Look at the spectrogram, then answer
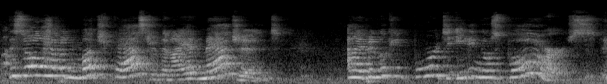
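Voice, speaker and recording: A woman reading a comic short story aloud in an animated, expressive storytelling manner. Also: high voice. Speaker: reader. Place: echoey room, recorded from a distance. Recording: very echoey room, distant mic, noisy.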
